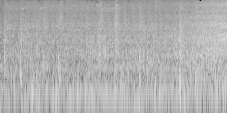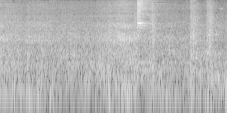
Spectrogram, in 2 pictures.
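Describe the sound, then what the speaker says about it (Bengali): A train runs steadily on rails approaching Medinipur station in the Kharagpur division, a continuous rumbling clatter of wagons with occasional brief wheel squeals, fairly loud and close throughout with no talking. "বন্ধুরা ট্রেন আমাদের চলে এসছে মেদিনীপুর"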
